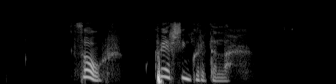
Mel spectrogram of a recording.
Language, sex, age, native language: Icelandic, female, 30-39, Icelandic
